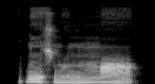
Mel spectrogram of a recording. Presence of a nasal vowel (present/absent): present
